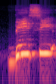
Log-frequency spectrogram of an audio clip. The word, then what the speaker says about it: busy: Busy or lazy? Busy significa ocupado. Busy, la pronunciación es busy. La U suena como una I.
